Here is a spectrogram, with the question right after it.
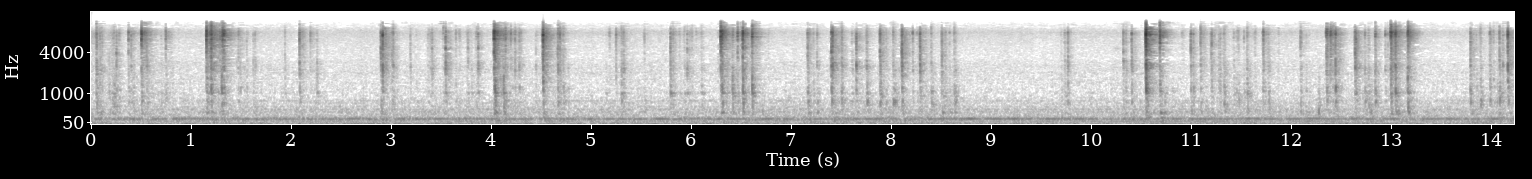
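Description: Bare fingertips of both hands tap sparsely on a full-size black and silver plastic membrane keyboard with hollow keys. The clip holds short, bright, hollow clicks with no lingering ring, scattered irregularly over a quiet, steady low hum.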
